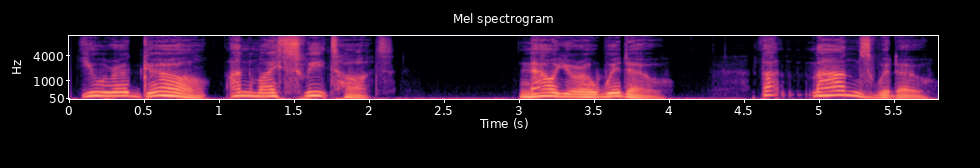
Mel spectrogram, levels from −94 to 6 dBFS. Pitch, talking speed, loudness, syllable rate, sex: 150 Hz, 135 wpm, -18 LUFS, 4.5 syllables/s, male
